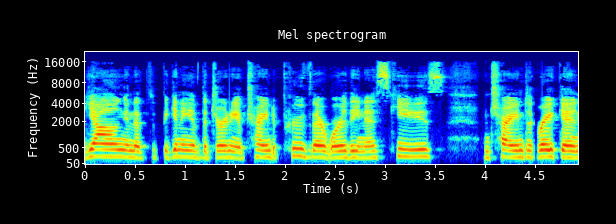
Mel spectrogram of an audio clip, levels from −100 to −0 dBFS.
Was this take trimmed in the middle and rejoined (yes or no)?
yes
